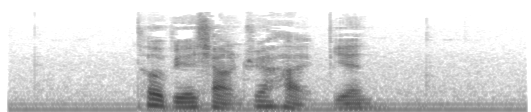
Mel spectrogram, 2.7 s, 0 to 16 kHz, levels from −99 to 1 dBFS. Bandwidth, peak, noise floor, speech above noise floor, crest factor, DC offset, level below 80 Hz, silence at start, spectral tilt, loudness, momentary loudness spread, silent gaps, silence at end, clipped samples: 11 kHz; -18 dBFS; -57 dBFS; 24 dB; 20 dB; under 0.1%; -54 dBFS; 0.1 s; -6 dB/octave; -35 LUFS; 13 LU; none; 0.1 s; under 0.1%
